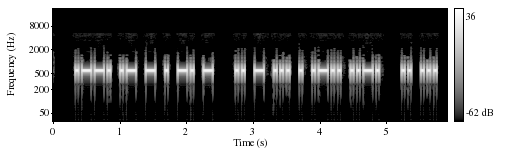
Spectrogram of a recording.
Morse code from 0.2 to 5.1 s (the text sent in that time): PATENT ITSELF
